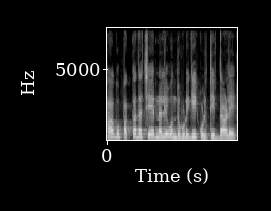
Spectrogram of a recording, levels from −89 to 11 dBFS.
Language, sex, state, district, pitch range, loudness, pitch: Kannada, female, Karnataka, Bangalore, 210-235 Hz, -13 LUFS, 225 Hz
